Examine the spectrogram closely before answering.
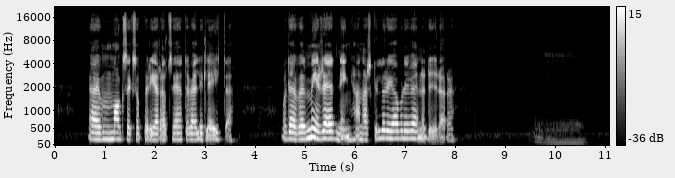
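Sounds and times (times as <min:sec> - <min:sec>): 
quiet hum: 0:00.0 - 0:11.0
speech: 0:00.7 - 0:03.7, 0:04.5 - 0:08.1
dog snoring: 0:09.5 - 0:10.7.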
